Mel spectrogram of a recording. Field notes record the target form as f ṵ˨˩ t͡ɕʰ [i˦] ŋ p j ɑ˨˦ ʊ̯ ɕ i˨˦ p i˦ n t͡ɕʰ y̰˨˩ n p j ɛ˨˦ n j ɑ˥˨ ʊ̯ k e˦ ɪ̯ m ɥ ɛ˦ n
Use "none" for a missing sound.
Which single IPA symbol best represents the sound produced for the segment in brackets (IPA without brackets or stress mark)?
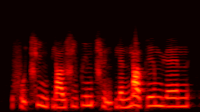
i˥˨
